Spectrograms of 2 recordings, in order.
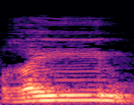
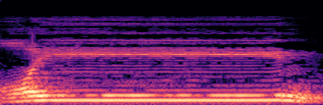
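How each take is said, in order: First: The name is said with a light, thin sound. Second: The name is said with a heavy, thick sound. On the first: The speaker calls it wrong. "এমনও যেন না হয়" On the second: The speaker calls it right. "গইনটাকে মোটা করে উচ্চারণ করতে হবে"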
